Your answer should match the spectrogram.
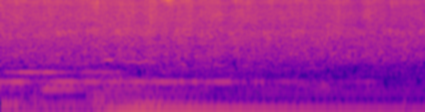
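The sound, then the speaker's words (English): A church audience claps in praise to God: a dense, steady wash of many hands clapping at once, sustained without a break, with a low held musical tone humming underneath. “Let's lift up a hand clap of praise to our God who is so good.”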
